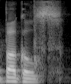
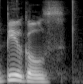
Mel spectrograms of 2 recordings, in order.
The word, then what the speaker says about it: Buggles: radio star by the buggles which i never knew that that's how you pronounce that name okay uh i thought for ages it was the bugles but it's a play on the beatles okay okay and they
